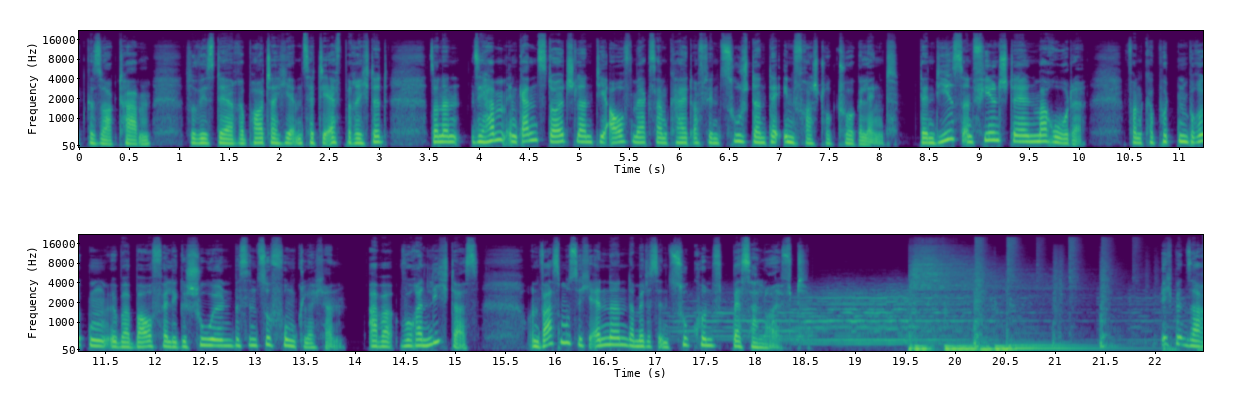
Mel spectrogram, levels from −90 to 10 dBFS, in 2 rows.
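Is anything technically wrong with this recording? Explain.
Yes. From 18.58 to 22.42 s, channel delay (comb filtering): one channel lags roughly 10 ms before mono summing, hollowing the sound with fixed notches from about 50 Hz, evenly spaced dark spectrogram bands.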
